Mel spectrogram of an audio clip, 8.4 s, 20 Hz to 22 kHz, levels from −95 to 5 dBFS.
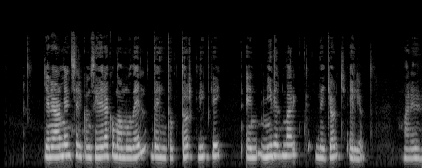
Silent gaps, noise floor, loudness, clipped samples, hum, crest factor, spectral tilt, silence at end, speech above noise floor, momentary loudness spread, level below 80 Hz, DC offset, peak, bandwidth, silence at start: none; -72 dBFS; -27 LUFS; under 0.1%; none; 18 dB; -7.5 dB/octave; 0 s; 46 dB; 10 LU; -78 dBFS; under 0.1%; -10 dBFS; 8.6 kHz; 0.9 s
